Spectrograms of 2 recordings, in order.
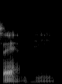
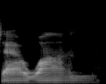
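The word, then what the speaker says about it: Samhain: I know it's not pronounced like Dr. Loomis said it's Sam Hain. I think it's Sawan, something like that. The actual pronunciation.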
